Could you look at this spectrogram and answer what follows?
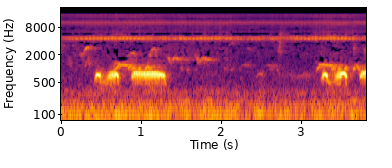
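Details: Spotted dove call used as a trapping lure: one full phrase of two quick coos and a long hoarse coo, a pause with faint chirps, then the next phrase begins. Constant thin high tone throughout.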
